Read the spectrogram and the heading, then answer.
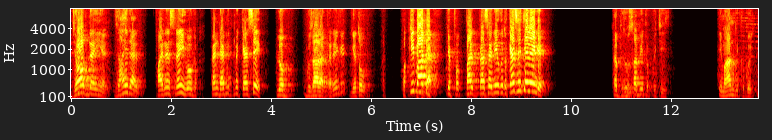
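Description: A middle-aged man with a Pakistani Urdu accent preaching a sermon in a church hall on a handheld mic, swinging between loud bursts and hushed asides. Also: high-pitched. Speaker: pastor.

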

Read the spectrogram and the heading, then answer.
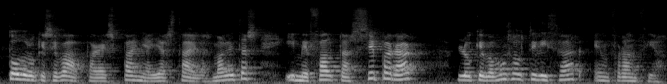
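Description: A woman in her thirties, from Catalonia, chatting to camera in a casual, ironic, rambling way, a little hoarse. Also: mid-range voice, a little mellow, echoey room. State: hoarse from shouting. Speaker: vlogger. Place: living room sofa, indoors. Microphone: phone camera at arm's length.

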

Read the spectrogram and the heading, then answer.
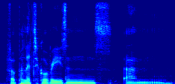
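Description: British male, 30s, extremely low and croaky, soft ASMR delivery, loose self-deprecating ramble. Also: very animated, slow pace. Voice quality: soft, gravelly, husky. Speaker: video host, ASMR creator. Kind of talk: improvised softly spoken ASMR ramble. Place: small bedroom office, indoors.

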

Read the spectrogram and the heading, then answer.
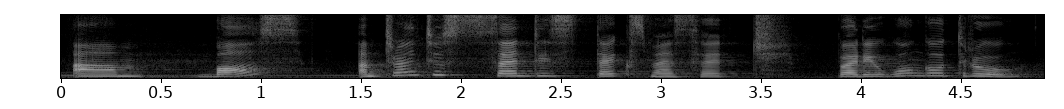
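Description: An actress playing a struggling young news anchor, earnest and pleading. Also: female voice, sits high, animated, slow, pushed and bright, exaggerated voice. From Colombia. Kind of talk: scripted drama acting.

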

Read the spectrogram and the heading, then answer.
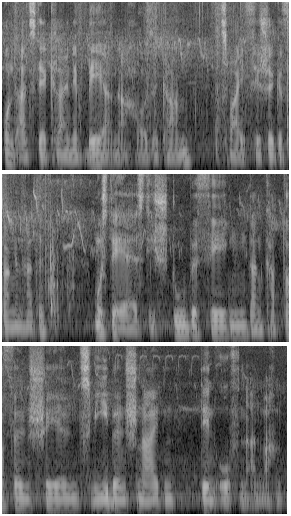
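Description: A man with a gravelly voice narrating a scripted children's story. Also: low-pitched, noisy background.

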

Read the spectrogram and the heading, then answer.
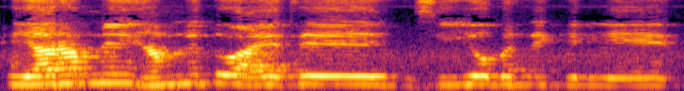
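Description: Interview guest, male, slight American accent, earnest and reflective, higher voice, roomy recording. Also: level tone, takes it slowly, a bit bright, a little hiss or hum. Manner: earnest, reflective, sprinkles English phrases. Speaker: entrepreneurship professor, guest. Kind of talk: conversational interview storytelling.

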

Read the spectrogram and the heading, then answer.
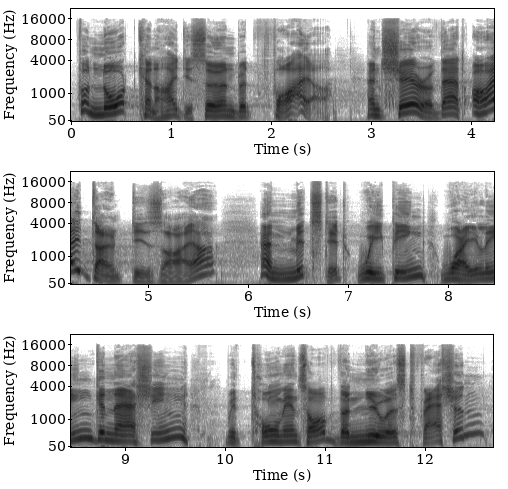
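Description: A man's voice: fairly high pitch, big pitch swings, slow, a bit bright, full character voice. A man voicing a defiant convict poet who declaims earnestly and indignantly in a recited ballad. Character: Frank, defiant male convict poet, bold and plainspoken. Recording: long reverb hall.

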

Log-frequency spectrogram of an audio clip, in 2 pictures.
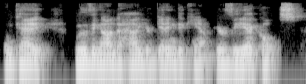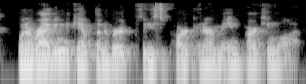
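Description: A man's voice: medium pitch, fairly even intonation. A young man presenting camp rules from slides on a video call, reading points out with some fillers and restarts. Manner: reads slide points, spells out links slowly, some fillers. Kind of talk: slideshow briefing. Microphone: webcam on video call.

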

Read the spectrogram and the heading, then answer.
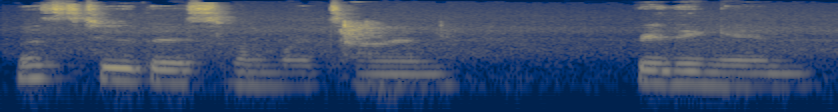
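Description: A woman with a slightly low voice guides a meditation. She gives gentle instructions one step at a time. Some faint ambient noise sits behind her voice. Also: slow. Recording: clear background noise, ambient sound.

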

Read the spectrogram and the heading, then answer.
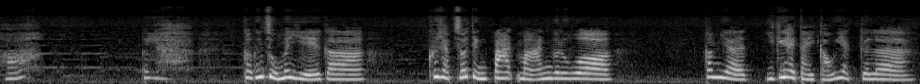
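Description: An actress playing an excitable, naive laywoman devotee in a radio drama, fussy and full of exclamations. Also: sits high, a little slow, long pauses, breathy edge, soft background music. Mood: anxious. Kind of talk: Cantonese radio drama acting.

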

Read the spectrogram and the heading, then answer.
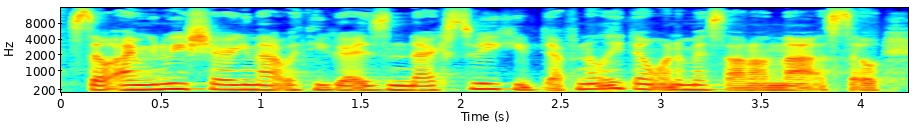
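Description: Chatty upbeat woman vlogger, slight creak. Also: medium pitch, fairly even intonation, fast. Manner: enthusiastic, chatty, addresses viewers directly. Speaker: homemaking vlogger. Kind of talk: upbeat cleaning vlog talk.

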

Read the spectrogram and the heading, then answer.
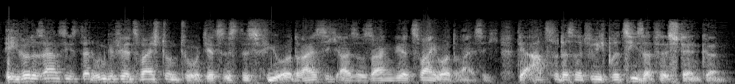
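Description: A businesslike male police inspector acted by a man for a radio crime play. The voice sits fairly low, with a measured, official and courteous delivery that hints at weary patience. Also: lively intonation, lightly acted. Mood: polite, questioning. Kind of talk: German radio crime drama acting.

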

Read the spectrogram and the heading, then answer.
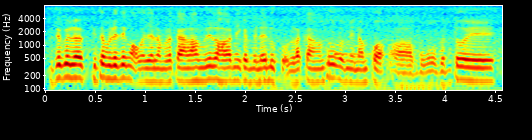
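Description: A man's voice: on the high side, fairly even intonation, racing, background noise. A middle-aged man with a northern Malaysian Malay accent chatting casually through a face mask on a walking vlog outdoors. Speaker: vlogger. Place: outdoors on forest park trails by a cave. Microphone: camera at arm's length.

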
